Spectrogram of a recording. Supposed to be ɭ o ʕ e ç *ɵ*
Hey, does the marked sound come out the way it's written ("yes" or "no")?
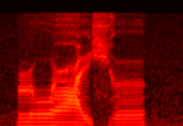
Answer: yes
